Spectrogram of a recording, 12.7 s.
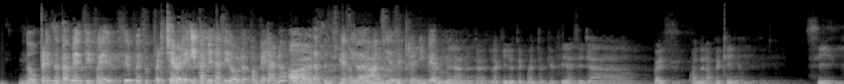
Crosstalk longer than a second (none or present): present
